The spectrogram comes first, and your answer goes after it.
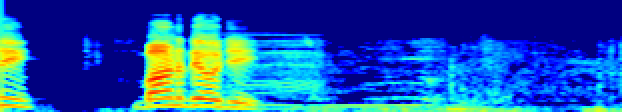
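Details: Jersey Friesian cow kept for sale at Pakpattan; a short, harsh, wavering moo trails into a steady low hum for nearly a second, followed by faint shuffling and human voices in a small room.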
